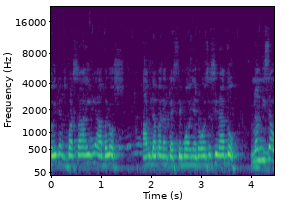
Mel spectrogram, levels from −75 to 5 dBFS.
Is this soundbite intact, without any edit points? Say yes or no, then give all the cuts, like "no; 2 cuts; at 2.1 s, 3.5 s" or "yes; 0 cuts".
no; 1 cut; at 3.5 s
